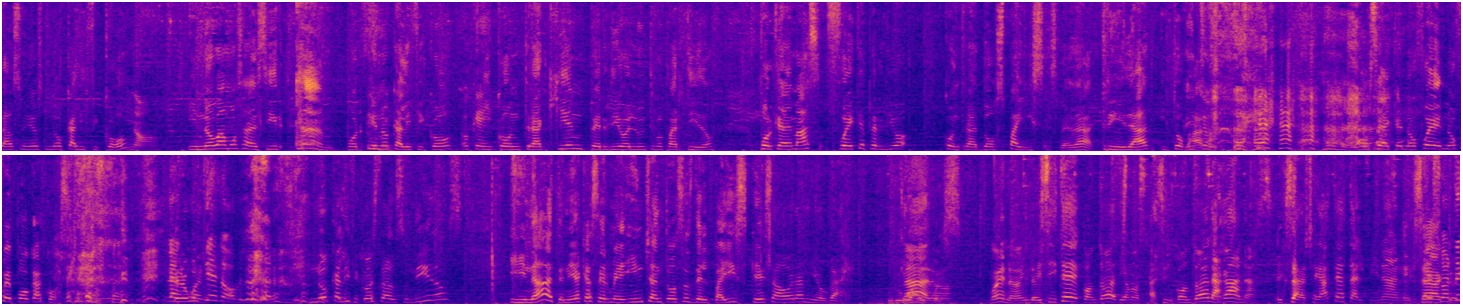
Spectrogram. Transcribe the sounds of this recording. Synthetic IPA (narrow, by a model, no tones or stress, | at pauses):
est̪aðosuniðozno̞kalifiko̞no | ino̞βamo̞saðesiɾpo̞ɾkenokalifiko̞okeiko̞nt̪ɾakje̞npe̞ɾðjo̞elult̪imo̞paɾt̪iðo̞po̞ɾkeaðemas | fwe̞kepe̞ɾðjo̞ | ko̞nt̪ɾaðo̞spaisez̥beɾðat̪ɾiniðaðit̪oβaɣ | oseakenofweno̞fwe̞po̞kakosa | lpeɾowent̪jaezðoβleno̞kalifikoest̪aðosuniðo̞sinaðat̪e̞niakease̞ɾme̞int͡ʃaent̪o̞nse̞zðe̞lpaiskeesao̞ɾamio̞ɣaɾɡɾulaaɾes | bwenoiloisist̪ekont̪oðaðiɣamosasikont̪oðalazɣanaseksaʃeɣast̪east̪alfinaleksakeɾto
